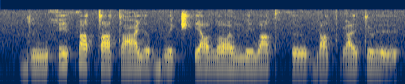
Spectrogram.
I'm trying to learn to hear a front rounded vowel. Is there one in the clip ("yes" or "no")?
yes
